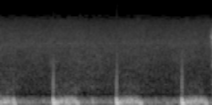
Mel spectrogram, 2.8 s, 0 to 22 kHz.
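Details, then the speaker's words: Young man, mitral valve prolapse: stethoscope at apex, heartbeat near 70/min with easily heard, nearly holosystolic blowing murmur of mitral regurgitation, small gap after first heart sound; possible faint systolic thrill. "'s an easily heard um mitro pan systolic murma which is nearly holos systolic I it nearly goes right through assistly but there is a small gap between the first heart sound and the onset of the murmur"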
